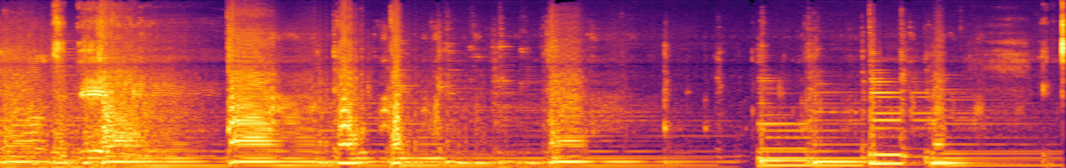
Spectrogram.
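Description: Acoustic guitar strummed and picked in an instrumental passage between sung lines, chords ringing on. The playing drops out for a moment about five and a half seconds in, then resumes, and the singing voice comes back in at the very end.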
